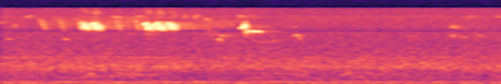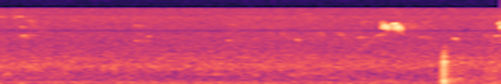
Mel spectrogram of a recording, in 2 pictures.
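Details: A male common reed bunting singing at Forfar Loch, with no replies heard, gives a brief, jerky song of a few high, thin notes, repeated after a long pause over steady background hiss.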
